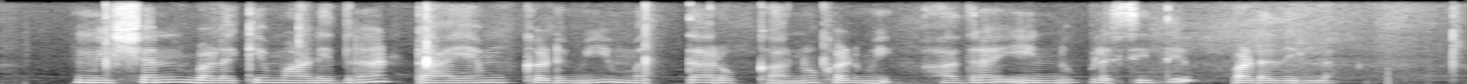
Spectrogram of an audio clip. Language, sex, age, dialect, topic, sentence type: Kannada, female, 18-24, Dharwad Kannada, agriculture, statement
